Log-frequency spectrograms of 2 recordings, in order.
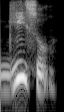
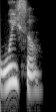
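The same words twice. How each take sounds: First: "guiso" said as ghee-so, hard G straight into I; silent U. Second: "guiso" said as gwee-so, with the U heard; U sounded. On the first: Teacher asking how she pronounces it, "guiso" as ghee-so. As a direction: leave the U out of "guiso". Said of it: "¿Cómo estoy pronunciando guiso?". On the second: Teacher showing what she is not saying, "guiso" as gwee-so. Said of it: "no estoy pronunciando guiso". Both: Shown as a demonstration.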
